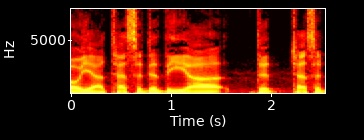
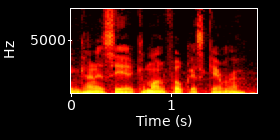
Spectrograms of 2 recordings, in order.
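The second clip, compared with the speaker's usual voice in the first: softer, lower aside; muttering; 7 semitones lower, 6 dB quieter, faster than usual. Real, not acted. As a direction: mumble it to yourself. Muttering to the camera.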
